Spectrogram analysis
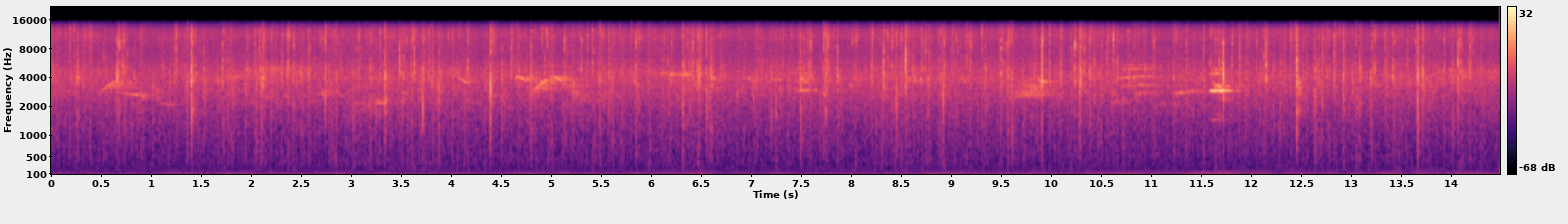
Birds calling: Iiwi (Drepanis coccinea), Apapane (Himatione sanguinea), Omao (Myadestes obscurus)

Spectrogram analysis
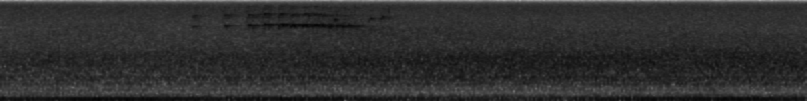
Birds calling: Downy Woodpecker (Dryobates pubescens)

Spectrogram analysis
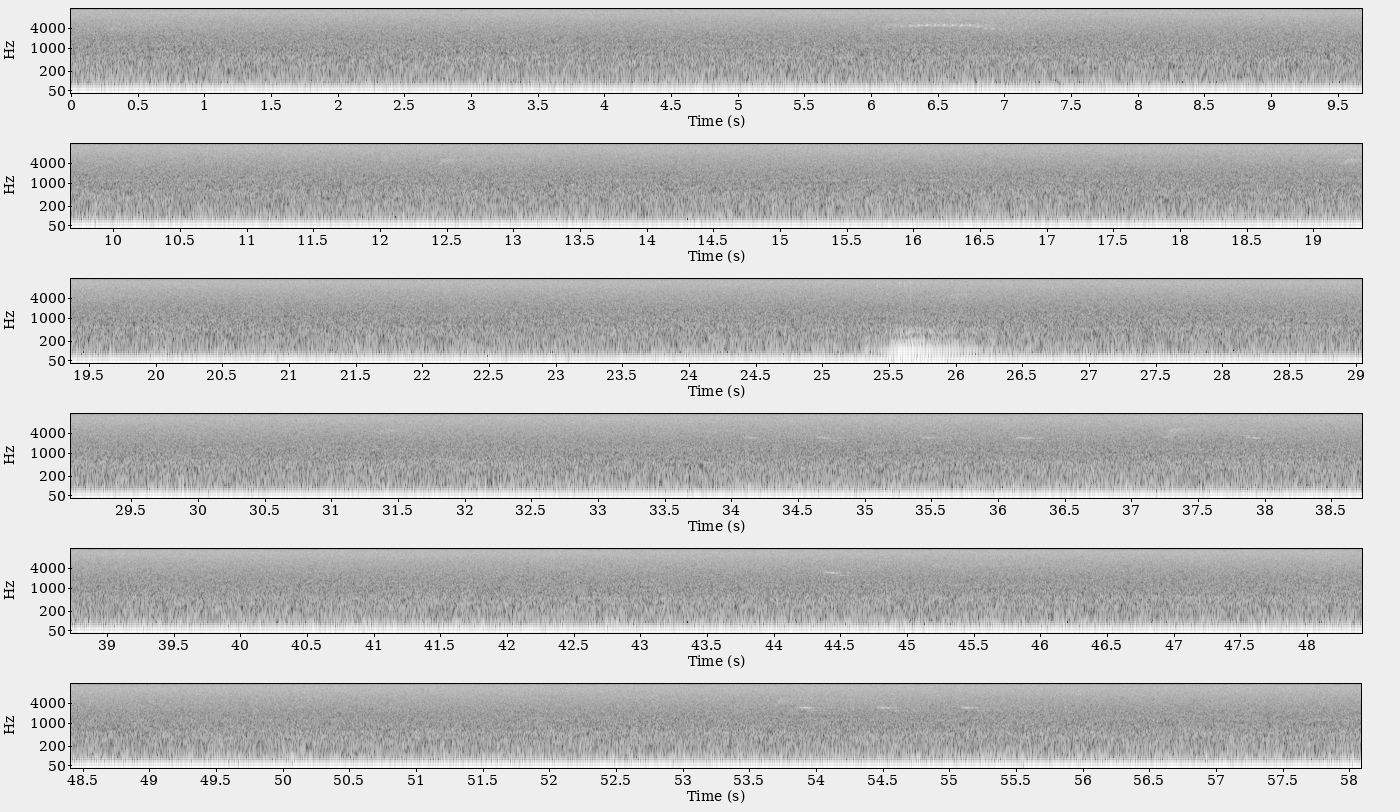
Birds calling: Orange-crowned Warbler (Leiothlypis celata), American Robin (Turdus migratorius), Spotted Towhee (Pipilo maculatus)

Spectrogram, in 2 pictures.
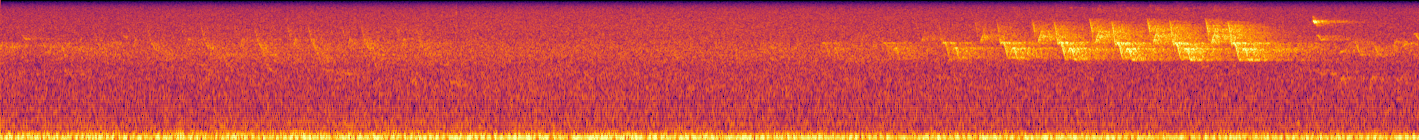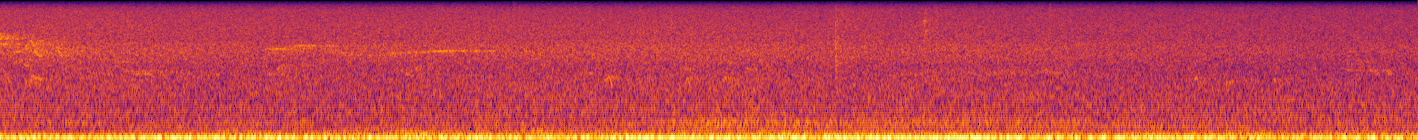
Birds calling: Eastern Wood-Pewee (Contopus virens), Ovenbird (Seiurus aurocapilla)

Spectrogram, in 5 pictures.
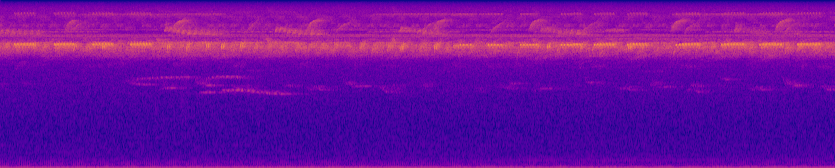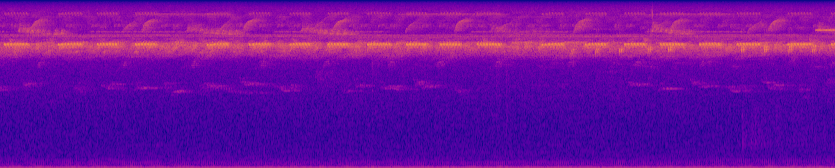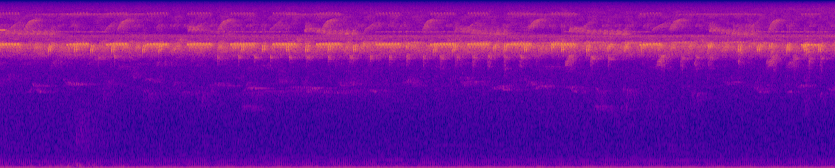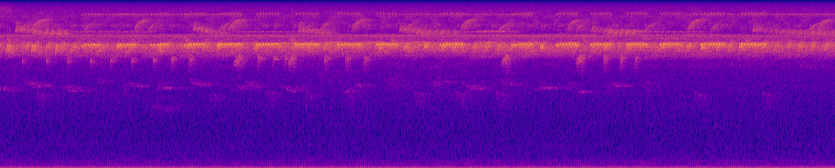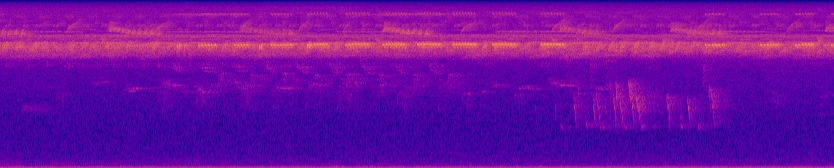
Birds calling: Buff-breasted Wren (Cantorchilus leucotis), Thrush-like Wren (Campylorhynchus turdinus), Black-faced Antthrush (Formicarius analis), unidentified bird, Hauxwell's Thrush (Turdus hauxwelli)

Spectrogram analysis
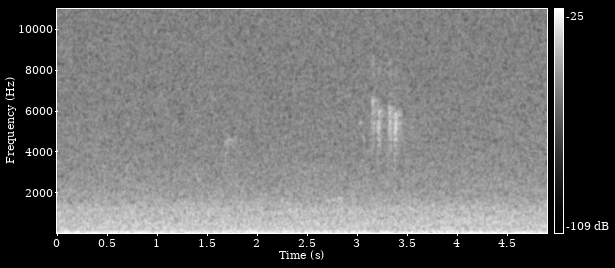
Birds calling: Mountain Chickadee (Poecile gambeli), Mountain Quail (Oreortyx pictus)

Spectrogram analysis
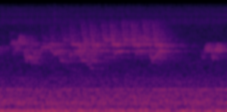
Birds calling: Red-eyed Vireo (Vireo olivaceus), Ovenbird (Seiurus aurocapilla)

